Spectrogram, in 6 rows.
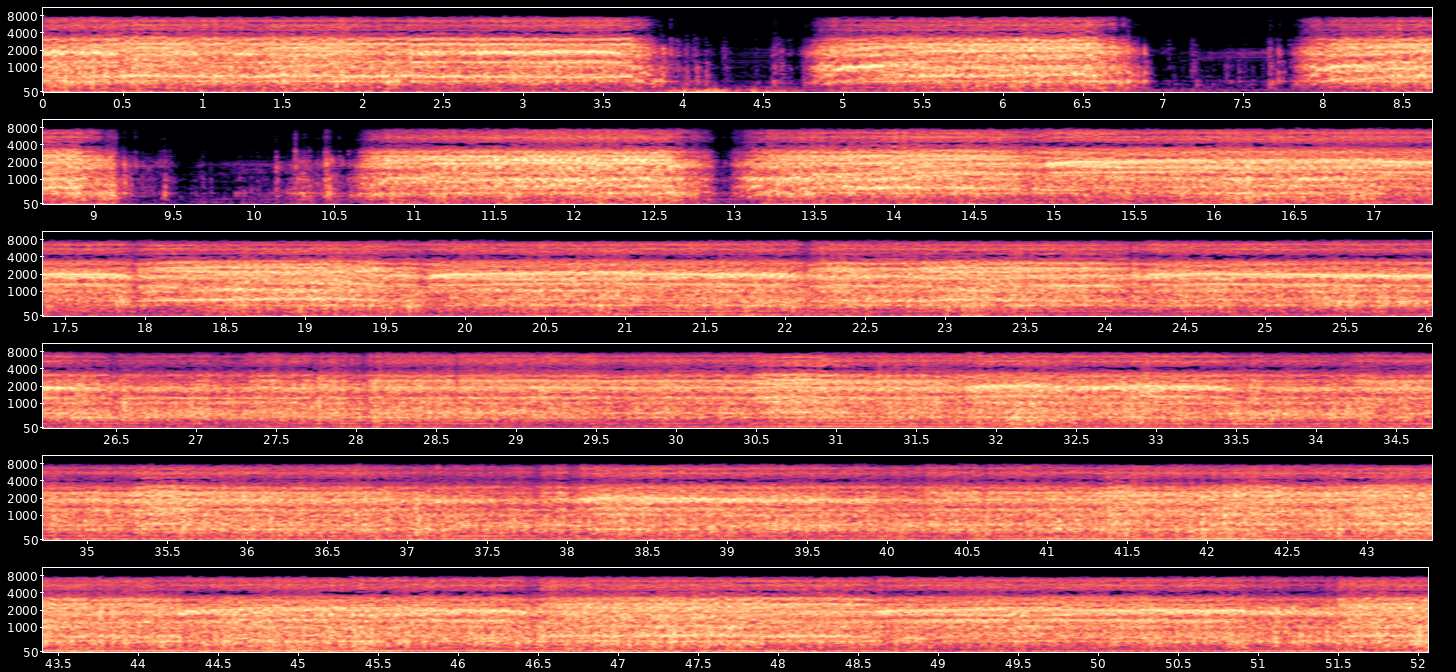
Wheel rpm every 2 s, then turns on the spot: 160, 140, 80, 60, 60, 90, 110, 160, 160, 160, 160, 160, 160, 160, 160, 160, 160, 160, 160, 160, 160, 160, 160, 160, 160, 160.
6-10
